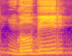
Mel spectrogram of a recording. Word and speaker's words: গভীর: উচ্চারণ হয়ে যাচ্ছে অধীন গভীরের উচ্চারণ হয়ে যাচ্ছে গোভীর মনীষার উচ্চারণ হয়ে যাচ্ছে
